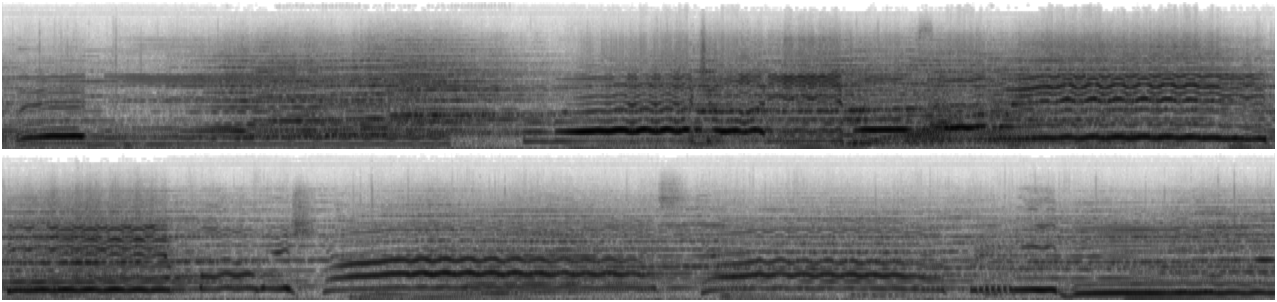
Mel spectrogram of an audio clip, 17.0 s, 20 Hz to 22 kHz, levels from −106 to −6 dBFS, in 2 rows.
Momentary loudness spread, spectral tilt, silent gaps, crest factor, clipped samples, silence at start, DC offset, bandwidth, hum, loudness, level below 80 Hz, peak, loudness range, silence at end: 11 LU; -5 dB/octave; none; 12 dB; under 0.1%; 0 s; under 0.1%; 11 kHz; none; -16 LUFS; -42 dBFS; -4 dBFS; 7 LU; 0 s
